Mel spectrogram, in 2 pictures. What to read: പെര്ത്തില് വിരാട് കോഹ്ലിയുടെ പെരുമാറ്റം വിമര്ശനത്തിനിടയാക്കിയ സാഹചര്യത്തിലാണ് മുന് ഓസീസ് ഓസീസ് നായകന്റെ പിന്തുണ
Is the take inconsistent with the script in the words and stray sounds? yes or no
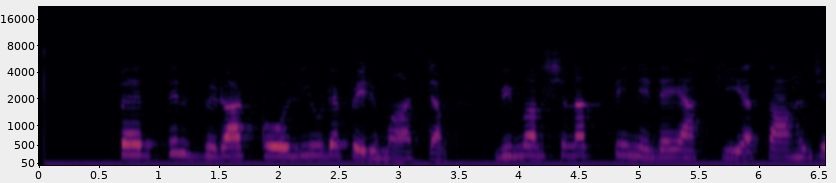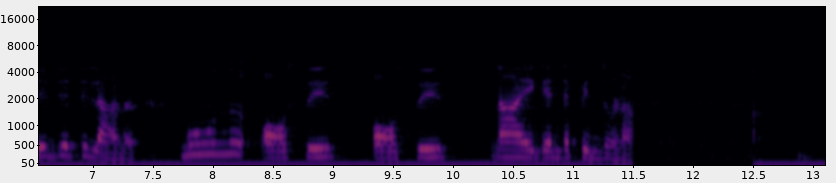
no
